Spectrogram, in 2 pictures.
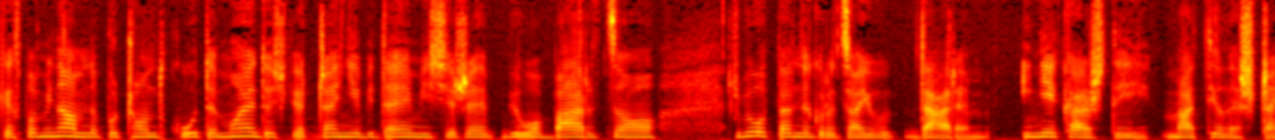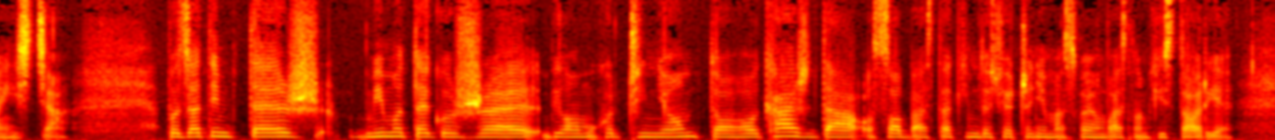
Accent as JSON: {"language": "Polish", "town": "Mostar", "region": "Herzegovina-Neretva Canton", "country": "Bosnia & Herzegovina", "tie": "born or raised there", "also_born_or_lived": "Belgrade", "second_language": "Polish", "lives_now": "Poland", "said": "jestem z Mostaru, ale wiesz, nie bezpośrednio przyjechałam z Mostaru, tylko miałam taki przystanek 2-letni w Belgradzie. Tak, jestem z Białej Jugosławii, tak to jest, Mostar jest teraz w Bośni i Hercegowinie"}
